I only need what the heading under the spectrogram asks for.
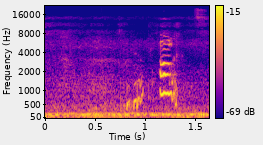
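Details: A happy female Bengal cat gives one short, bright morning meow with a rising then falling tone, preceded by a soft murmur, over a steady low hum indoors.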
